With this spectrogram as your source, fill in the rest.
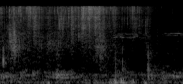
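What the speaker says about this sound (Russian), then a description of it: "Ну и кормим на свежем воздухе голубей" Pigeons gather to be fed outdoors in icy winter weather, with soft cooing and faint fluttering mixed into a steady open-air background.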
